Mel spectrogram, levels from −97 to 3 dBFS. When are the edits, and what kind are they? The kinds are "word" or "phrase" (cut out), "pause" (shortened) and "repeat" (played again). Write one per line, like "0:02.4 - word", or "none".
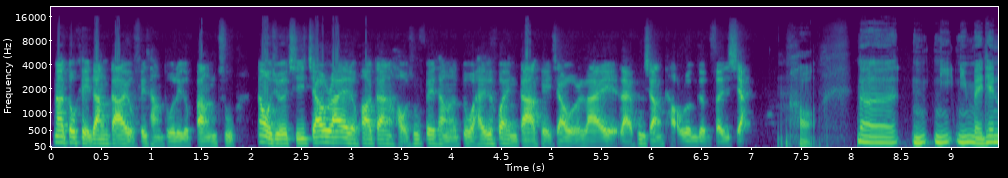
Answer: none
